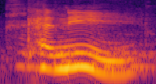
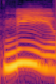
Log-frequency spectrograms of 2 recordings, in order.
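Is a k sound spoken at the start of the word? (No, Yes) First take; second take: Yes; No. First: The word starts with a k then n sound. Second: The word starts with an n sound only. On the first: This is how the word was said long ago. "We used to say knee" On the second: This is how the word is said today. "Instead of knee"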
